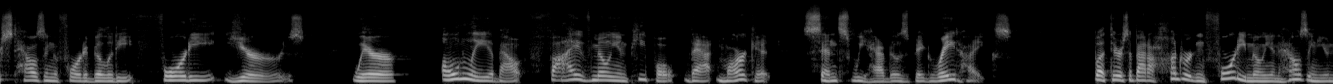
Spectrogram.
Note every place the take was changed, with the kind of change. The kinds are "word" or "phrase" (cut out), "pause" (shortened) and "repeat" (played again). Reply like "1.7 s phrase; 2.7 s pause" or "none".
1.3 s word; 6.8 s word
